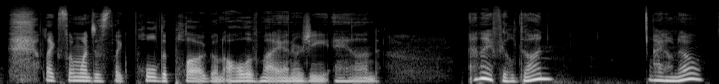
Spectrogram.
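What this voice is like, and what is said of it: Tired, low-energy voice. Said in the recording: “I am just so tired. I'm sure you can hear it in my voice a little bit too.”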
